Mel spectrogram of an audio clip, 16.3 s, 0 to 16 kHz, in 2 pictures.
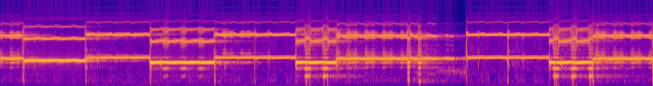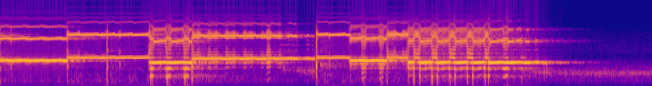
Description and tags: melody dist guitarish 114bpm d
synth melody through a guitar gt6 multi fx variations
guitar-multi-fx, synth, melody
